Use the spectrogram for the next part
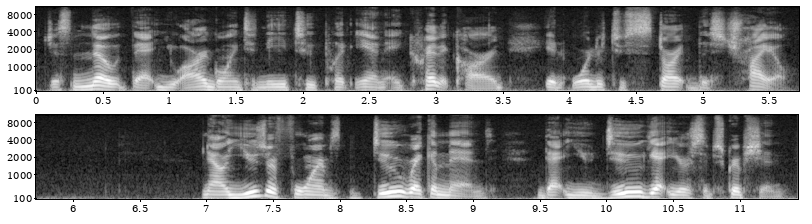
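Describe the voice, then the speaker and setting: A man narrating a software tutorial as an instructor, in a methodical step-by-step way. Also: fairly low pitch, no echo.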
